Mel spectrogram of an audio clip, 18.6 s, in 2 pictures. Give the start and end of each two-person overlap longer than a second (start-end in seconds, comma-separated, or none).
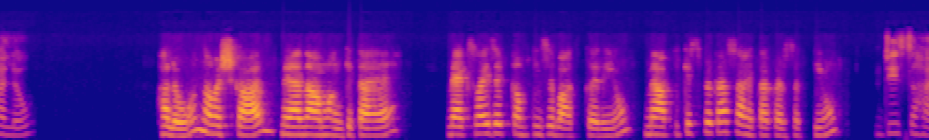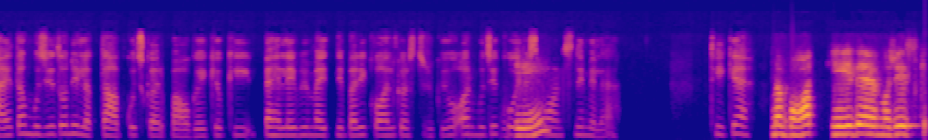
none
